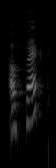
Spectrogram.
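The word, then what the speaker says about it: affect: जो ए से स्टार्ट होता है अफेक्ट, जो ई से स्टार्ट होता है इफेक्ट।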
